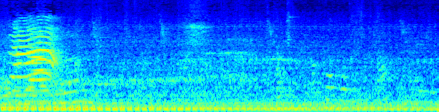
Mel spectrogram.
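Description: A steady low engine hum, gradually getting quieter, with a child's high-pitched shout about half a second in.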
